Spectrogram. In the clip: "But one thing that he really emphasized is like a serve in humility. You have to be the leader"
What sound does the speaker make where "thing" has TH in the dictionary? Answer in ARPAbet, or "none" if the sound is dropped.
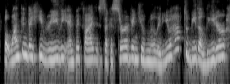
TH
